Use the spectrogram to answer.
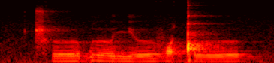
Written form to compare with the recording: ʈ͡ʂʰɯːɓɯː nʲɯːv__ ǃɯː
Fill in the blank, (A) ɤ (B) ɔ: B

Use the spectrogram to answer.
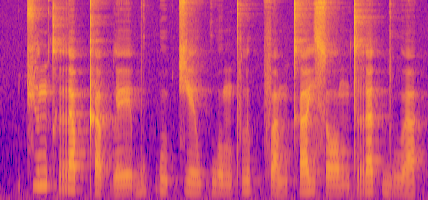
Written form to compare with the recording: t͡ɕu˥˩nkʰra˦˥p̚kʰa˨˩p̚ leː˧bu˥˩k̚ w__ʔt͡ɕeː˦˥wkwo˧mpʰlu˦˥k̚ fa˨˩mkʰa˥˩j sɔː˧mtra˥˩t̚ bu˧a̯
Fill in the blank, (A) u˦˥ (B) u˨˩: A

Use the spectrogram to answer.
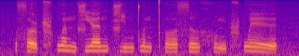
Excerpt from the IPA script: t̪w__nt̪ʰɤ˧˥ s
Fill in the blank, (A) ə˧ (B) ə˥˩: A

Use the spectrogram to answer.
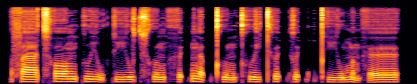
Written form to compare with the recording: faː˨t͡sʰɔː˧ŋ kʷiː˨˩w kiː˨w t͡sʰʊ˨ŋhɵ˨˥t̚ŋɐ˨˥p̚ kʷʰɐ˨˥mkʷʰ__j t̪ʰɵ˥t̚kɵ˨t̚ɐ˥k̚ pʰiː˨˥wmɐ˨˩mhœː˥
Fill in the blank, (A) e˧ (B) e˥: A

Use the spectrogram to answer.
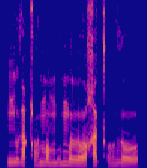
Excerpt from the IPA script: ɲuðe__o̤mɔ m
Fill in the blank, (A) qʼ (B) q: A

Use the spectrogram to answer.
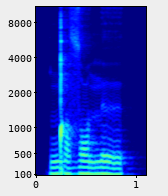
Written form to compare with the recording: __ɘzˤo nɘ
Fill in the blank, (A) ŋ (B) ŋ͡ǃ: B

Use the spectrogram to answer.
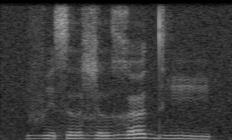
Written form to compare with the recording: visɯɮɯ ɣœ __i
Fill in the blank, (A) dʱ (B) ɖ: A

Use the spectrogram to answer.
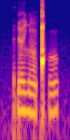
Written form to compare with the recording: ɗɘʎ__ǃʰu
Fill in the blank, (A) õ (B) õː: A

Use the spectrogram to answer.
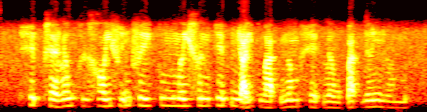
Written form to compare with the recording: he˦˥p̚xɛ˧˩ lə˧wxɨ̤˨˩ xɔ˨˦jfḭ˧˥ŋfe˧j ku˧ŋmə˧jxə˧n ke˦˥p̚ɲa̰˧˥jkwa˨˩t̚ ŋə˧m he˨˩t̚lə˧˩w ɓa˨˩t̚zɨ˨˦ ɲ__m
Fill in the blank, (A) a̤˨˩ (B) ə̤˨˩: B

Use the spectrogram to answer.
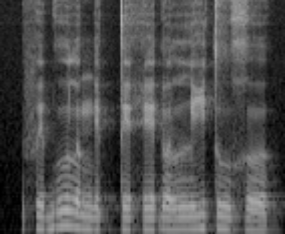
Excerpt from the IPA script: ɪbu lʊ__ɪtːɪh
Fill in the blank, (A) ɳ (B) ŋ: B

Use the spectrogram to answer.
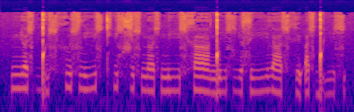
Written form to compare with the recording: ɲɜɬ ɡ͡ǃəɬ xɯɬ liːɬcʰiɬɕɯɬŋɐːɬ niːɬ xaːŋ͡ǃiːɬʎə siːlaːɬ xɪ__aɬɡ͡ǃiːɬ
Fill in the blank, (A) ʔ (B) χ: A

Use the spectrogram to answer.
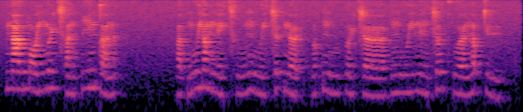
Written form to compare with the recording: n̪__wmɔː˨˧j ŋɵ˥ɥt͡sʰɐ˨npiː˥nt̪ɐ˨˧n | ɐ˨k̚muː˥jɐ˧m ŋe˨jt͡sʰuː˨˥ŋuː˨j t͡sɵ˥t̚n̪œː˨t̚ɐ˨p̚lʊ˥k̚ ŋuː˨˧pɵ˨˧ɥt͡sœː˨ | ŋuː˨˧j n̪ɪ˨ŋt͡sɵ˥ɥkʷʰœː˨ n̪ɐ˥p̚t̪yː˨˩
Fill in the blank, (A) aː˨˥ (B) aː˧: B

